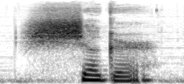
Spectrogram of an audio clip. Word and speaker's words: sugar: 在这里要给大家正音一下，通常我会听到 sugar，标准的发音是 sugar， sugar， sugar。其实 sugar 一开始的发音有点像中文里舍不得的舍，sugar， sugar，而不是大树的树，sugar，不对，sugar， sugar， s u g a r， sugar， sugar。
